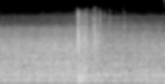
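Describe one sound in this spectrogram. A truck door slams shut.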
